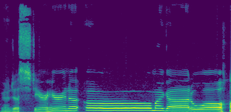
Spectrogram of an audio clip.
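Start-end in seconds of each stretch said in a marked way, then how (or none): 1.7-4.6 surprised. Real, not acted. Car flies through tunnel.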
